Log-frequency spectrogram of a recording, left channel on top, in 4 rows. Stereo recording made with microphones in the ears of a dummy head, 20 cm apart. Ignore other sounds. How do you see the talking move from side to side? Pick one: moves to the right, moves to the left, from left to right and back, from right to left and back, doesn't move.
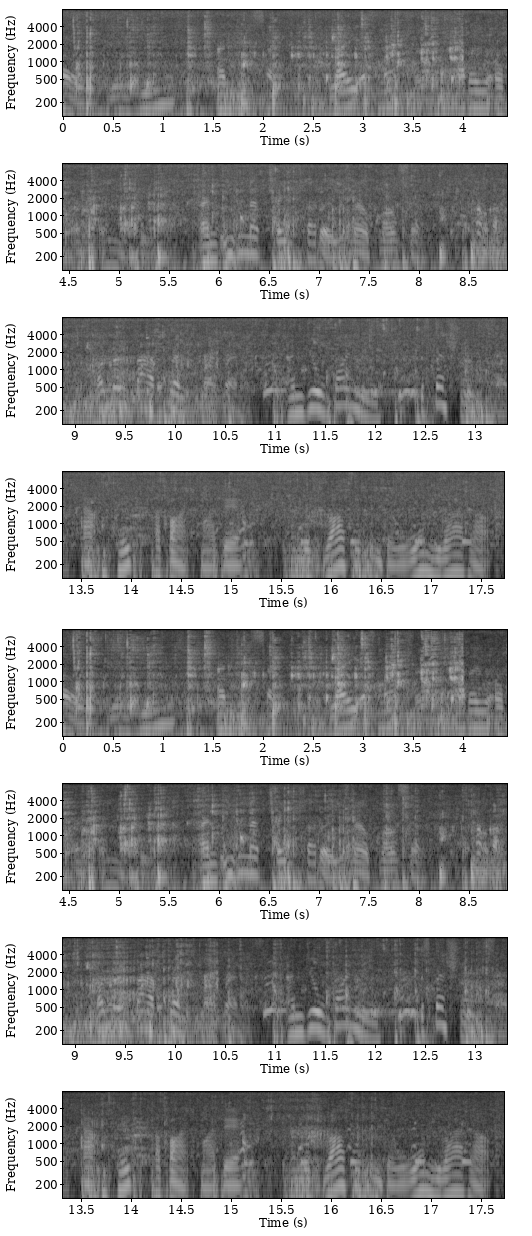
doesn't move.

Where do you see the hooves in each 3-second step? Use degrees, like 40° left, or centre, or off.
50° left, 30° left, 10° right, 40° right, 60° right, 70° right.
